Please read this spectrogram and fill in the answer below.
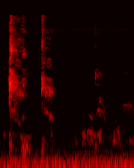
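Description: A person close to the microphone clearing their throat in two short, harsh bursts in the first second, with faint voices after and a steady low rumble underneath.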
